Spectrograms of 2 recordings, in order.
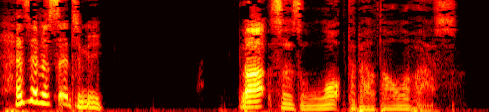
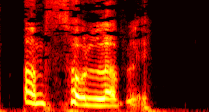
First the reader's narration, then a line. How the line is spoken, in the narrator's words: Gary sobbed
